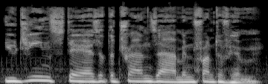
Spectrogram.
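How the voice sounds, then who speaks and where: A man's voice: mid-range voice, sing-song, normal speed, breathy edge. A man narrating scripted stage action as the narrator of an audio drama.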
